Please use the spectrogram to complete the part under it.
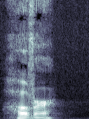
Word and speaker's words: hover: As I said, hover rhyming with lover.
